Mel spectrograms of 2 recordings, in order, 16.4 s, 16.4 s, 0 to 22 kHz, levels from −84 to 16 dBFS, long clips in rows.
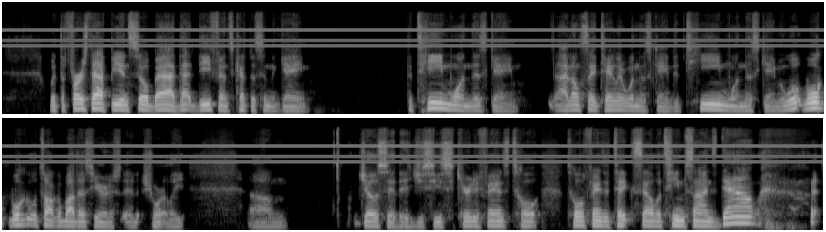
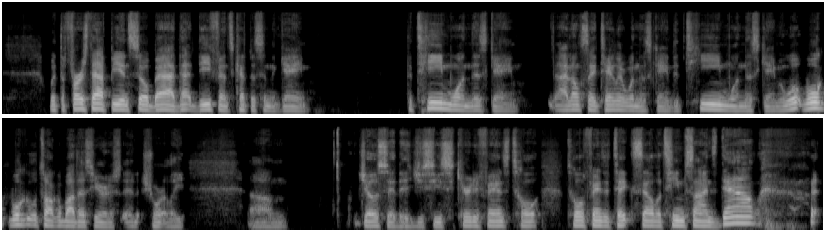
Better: second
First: high-pitched whine; loud; throughout; 8.5 kHz, 6 dB below the speech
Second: none

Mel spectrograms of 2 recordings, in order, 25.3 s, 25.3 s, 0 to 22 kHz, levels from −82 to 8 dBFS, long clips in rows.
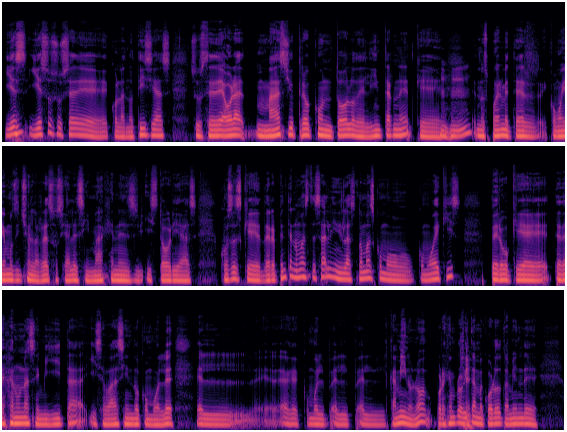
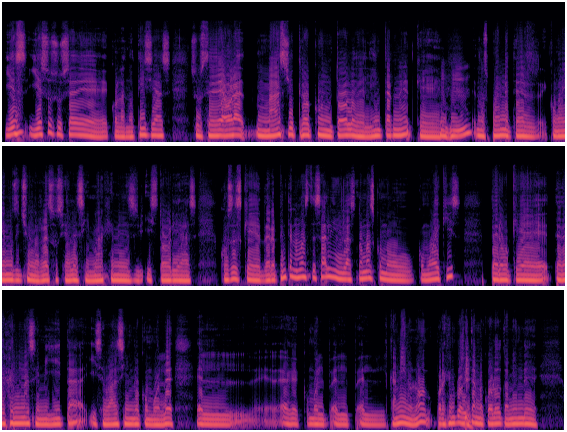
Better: first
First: none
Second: distortion; slight; 15% of the sound clipped

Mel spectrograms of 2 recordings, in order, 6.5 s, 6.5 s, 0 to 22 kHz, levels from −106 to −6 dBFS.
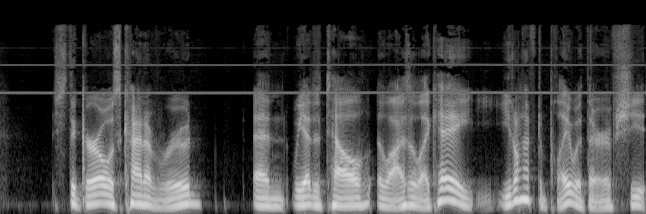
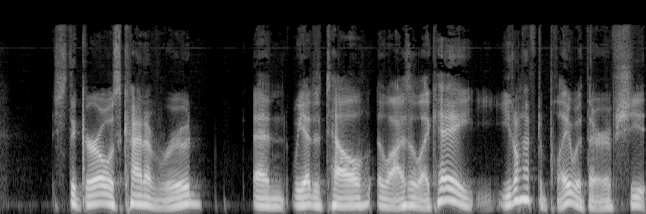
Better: second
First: high-pitched whine; faint; throughout; 4.5 kHz, 30 dB below the speech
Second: none

